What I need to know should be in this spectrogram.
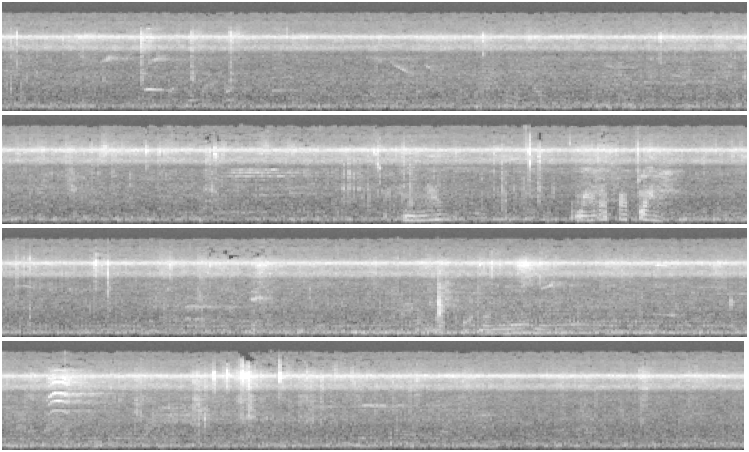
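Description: A monkey softly picks and rustles through fur.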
